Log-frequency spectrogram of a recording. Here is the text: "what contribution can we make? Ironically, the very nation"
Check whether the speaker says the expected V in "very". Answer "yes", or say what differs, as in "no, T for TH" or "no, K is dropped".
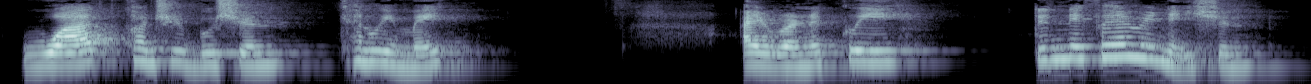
no, F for V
